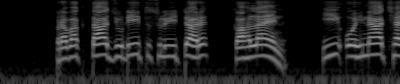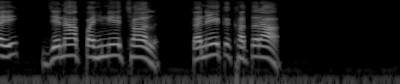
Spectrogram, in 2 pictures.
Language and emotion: Maithili, neutral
